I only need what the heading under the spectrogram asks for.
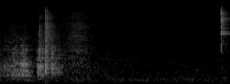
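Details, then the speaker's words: Relay bench test from a 2004 Toyota Avensis D4D that won't start cold: coil 166.3 ohms, energized at 12 V; single sharp click, contacts close to 0.2–0.3 ohms, relay switching normally. "Voilà, donc on entend que ça fonctionne bien."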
